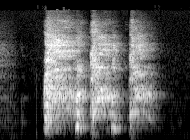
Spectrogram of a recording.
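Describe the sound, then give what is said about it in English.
Three harsh coughs from someone with coffee caught in the throat, each a loud, raspy burst in quick succession, alone and with no talk. “Coffee? I got it caught in my throat.”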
